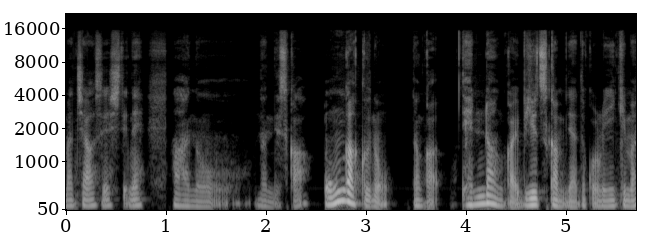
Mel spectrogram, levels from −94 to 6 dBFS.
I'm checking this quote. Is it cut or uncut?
cut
